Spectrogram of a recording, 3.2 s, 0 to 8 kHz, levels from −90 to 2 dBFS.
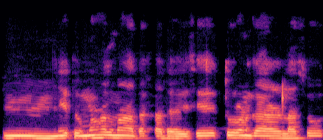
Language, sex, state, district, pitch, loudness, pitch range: Halbi, male, Chhattisgarh, Bastar, 135 Hz, -13 LUFS, 130-140 Hz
